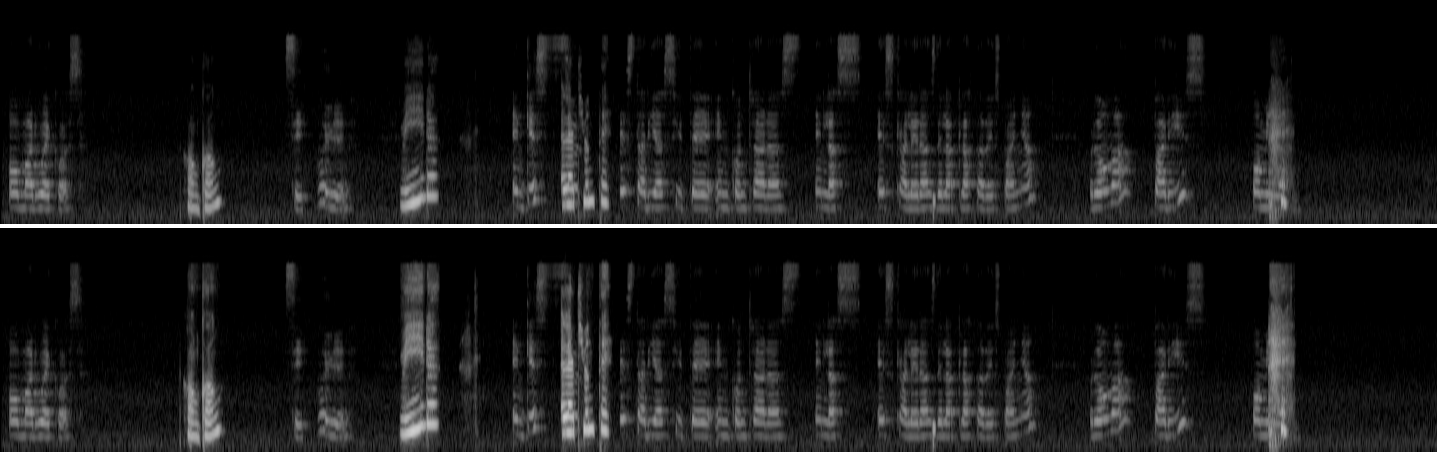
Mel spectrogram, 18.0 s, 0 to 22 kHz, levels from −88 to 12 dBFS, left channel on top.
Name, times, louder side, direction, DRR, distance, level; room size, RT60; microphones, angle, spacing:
voice 1, 0.1-1.0 3.6-4.4 6.4-6.8 7.1-7.2 7.7-9.9 10.2-10.6 11.0-13.0 13.6-14.2 14.4-15.0 15.7-16.3, equal, 5° left, 6.5 m, -44 dB
voice 2, 2.3-2.8 5.0-5.5 7.0-7.6 15.9-16.0, right 8 dB, 85° right, 0.3 m, -23 dB
head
